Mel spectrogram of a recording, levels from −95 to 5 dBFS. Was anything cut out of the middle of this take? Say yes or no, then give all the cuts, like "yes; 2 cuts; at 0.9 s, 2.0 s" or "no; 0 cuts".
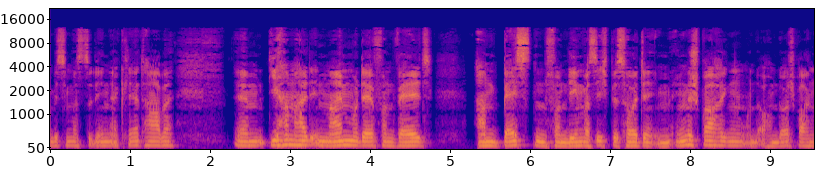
no; 0 cuts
